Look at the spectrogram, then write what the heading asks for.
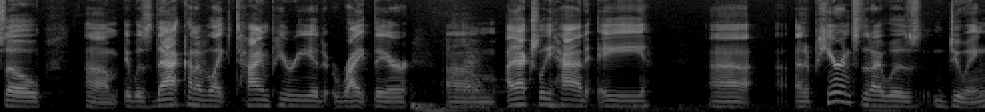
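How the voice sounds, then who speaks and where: A soft-spoken man at a medium pitch and a fairly slow pace. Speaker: YouTuber. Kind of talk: casual live stream chat. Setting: live stream. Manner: quiet, soft-spoken; halting, many fillers. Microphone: audio too quiet, gain maxed.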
